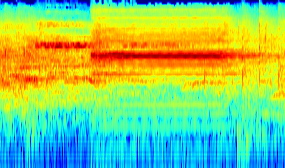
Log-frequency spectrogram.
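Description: Gymnasium scoreboard horn sounding one steady buzz about two seconds long, starting about a second and a half in, over court noise and voices.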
